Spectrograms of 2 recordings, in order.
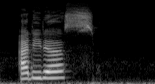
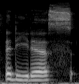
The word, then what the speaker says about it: Adidas: Adidas. German brand, that's how you pronounce it. Putting it out there so everybody will learn how to pronounce Adidas. For the Americans, Adidas. It's the go-to performance tee.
